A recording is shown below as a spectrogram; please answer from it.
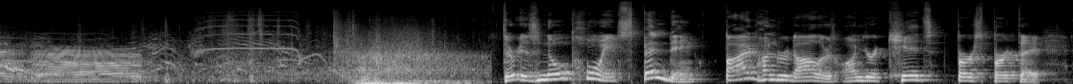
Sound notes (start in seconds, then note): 2.0 child shrieking; 3.4 water splashing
